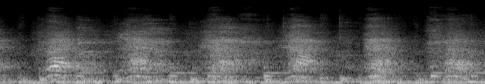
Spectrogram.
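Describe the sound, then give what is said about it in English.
Forceful, rhythmic breaths are pushed out as a breathing exercise in a steady series of about six sharp, loud, short and quick huffs, over a low continuous hum. “Just breathing, but it's not just breathing, it's more than just breathing.”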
